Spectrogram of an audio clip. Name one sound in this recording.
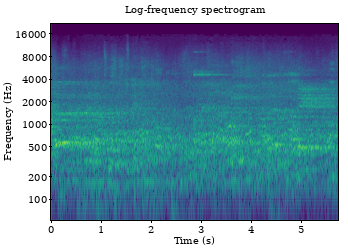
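Young players shout and call out to each other in a large echoing hall.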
